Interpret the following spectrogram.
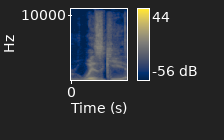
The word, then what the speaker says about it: WSGI: the wsgi GUI file or whiskey as it's pronounced in the Python world is just a boilerplate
